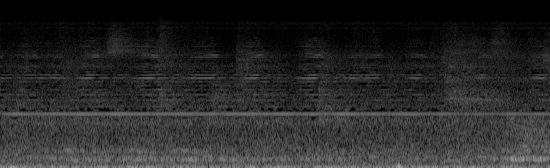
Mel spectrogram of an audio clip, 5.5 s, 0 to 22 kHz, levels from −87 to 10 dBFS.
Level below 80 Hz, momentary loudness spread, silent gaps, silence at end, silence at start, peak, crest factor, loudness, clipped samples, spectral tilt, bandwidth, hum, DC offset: -44 dBFS; 4 LU; none; 0 s; 0 s; -22 dBFS; 18 dB; -43 LUFS; under 0.1%; -5 dB/octave; 13 kHz; none; under 0.1%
